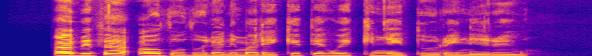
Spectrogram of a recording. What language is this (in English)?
Kikuyu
